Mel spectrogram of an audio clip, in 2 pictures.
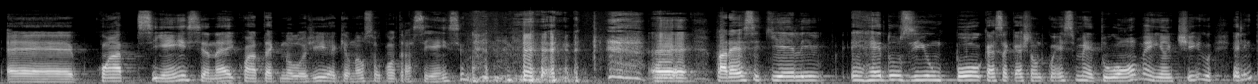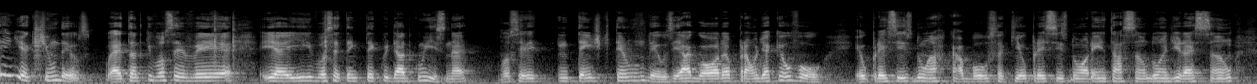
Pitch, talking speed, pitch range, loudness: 155 Hz, 190 wpm, 140-180 Hz, -15 LUFS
